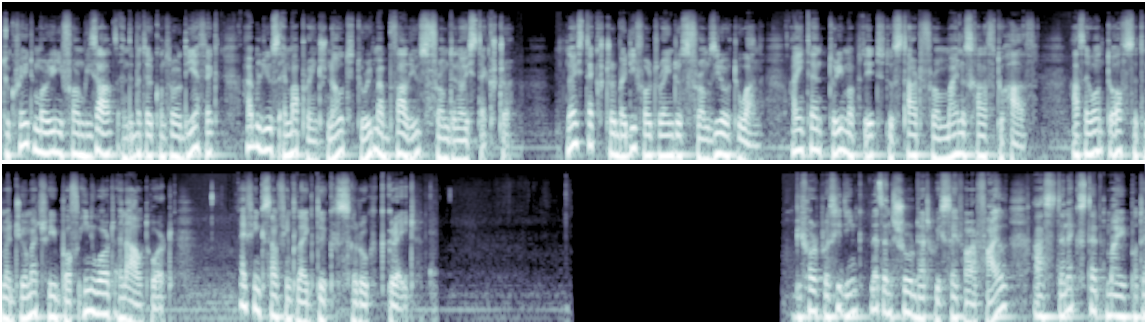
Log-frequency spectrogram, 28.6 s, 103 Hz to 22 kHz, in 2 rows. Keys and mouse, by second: 0.9 middle click, 3.0 middle click, 3.3-3.9 drag, 4.2 g, 5.0 click, 5.4 middle click, 5.8 click, 6.0 g, 6.5 click, 7.0-9.0 drag, 11.6-12.2 middle drag, 12.2 click, 12.4-13.5 middle drag, 15.4 middle click, 18.2 middle click, 19.4-21.0 drag, 22.2-23.4 middle drag, 23.8 middle click, 24.6 shift+middle click, 25.7 middle click, 27.1 middle drag, 27.7-28.1 drag, 28.3 click.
